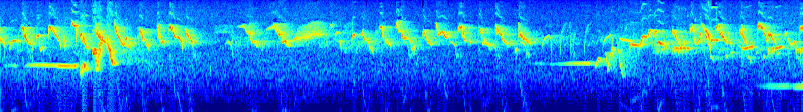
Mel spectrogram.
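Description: Birds chirping: many short, quick, downward-sweeping chirps overlapping one another, with a brief lull about three seconds in.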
